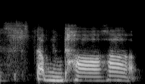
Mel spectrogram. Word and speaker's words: ಸ್ತಬ್ಧಾಃ: ಆತ್ಮ ಸಂಭಾವಿತಾಃ ಸ್ತಬ್ಧಾಃ, ಬಕ್ಕೆ ದವತ್ತಿದೆ, ದೊಡ್ಡ ದವತ್ತಿದೆ. ಸ್ತಬ್ಧಾ, ಧಾ ಮಾತ್ರ ದೊಡ್ಡದಾಗಿ ಕೇಳಿಸ್ಬೇಕು. ಸ್ತಬ್ಧಾ ಧನಮಾನ ಮದಾನ್ವಿತಾಃ.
